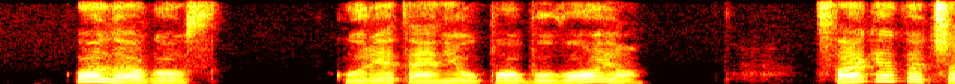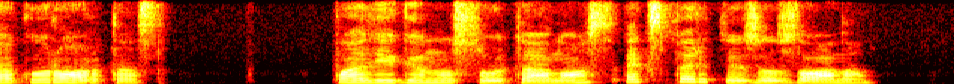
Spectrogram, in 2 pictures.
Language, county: Lithuanian, Šiauliai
